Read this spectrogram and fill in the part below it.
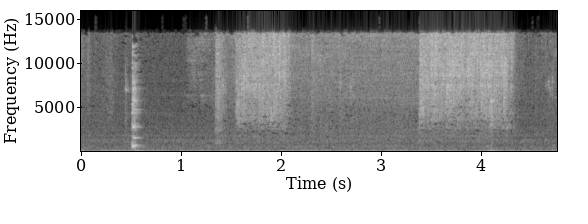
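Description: Steady hot water running from a tap, a continuous hiss with a couple of brief knocks and clatters near the start and end.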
